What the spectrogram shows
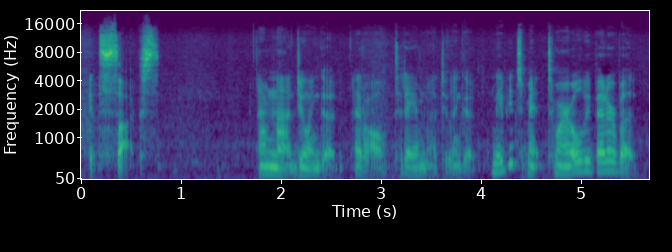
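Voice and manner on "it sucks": a real, barely voiced whisper. Real, not acted. Admitting to viewers it really sucks, whispered. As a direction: let it slip out under the breath. Admits she is not fine.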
